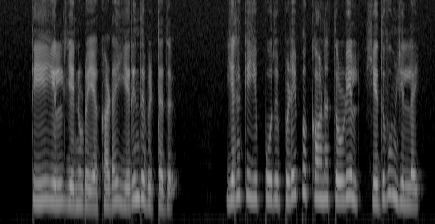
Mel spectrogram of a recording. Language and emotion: Tamil, sad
